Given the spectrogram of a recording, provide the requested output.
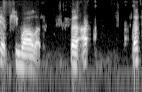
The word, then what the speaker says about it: Puyallup: Do you say Puyallup or Puyallup? Number one or number two? how do you say it? Puyallup? Is that how you say it, March? Puyallup. Yeah. I say it Puyallup.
